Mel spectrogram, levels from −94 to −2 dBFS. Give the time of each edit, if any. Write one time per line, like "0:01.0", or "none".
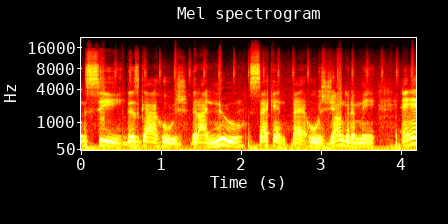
0:00.9
0:02.1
